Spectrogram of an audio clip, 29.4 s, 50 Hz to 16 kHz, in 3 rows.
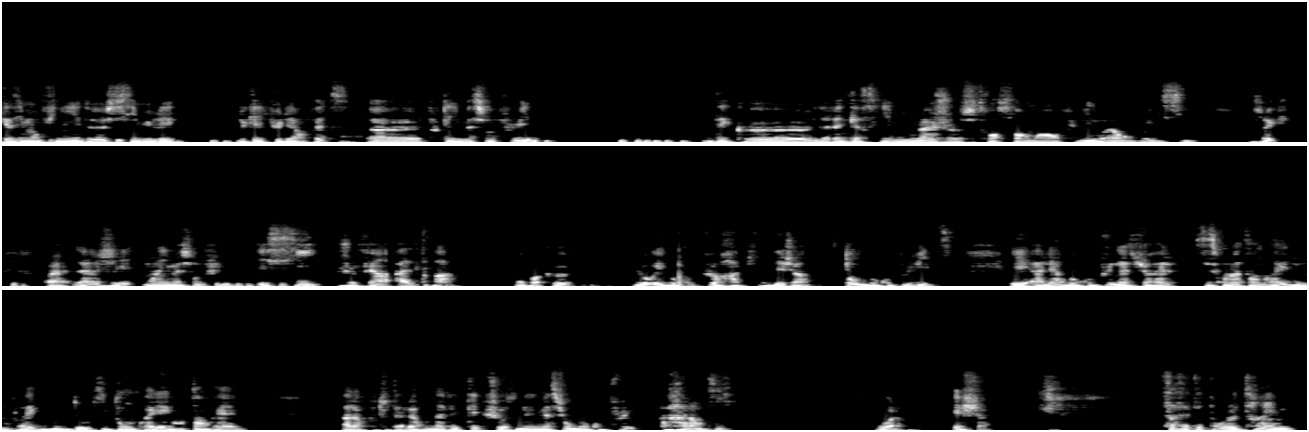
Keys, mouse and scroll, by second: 0.2 Left, 0.8 Left, 1.0 Right, 1.2 Right, 1.6 Right, 4.0 Right, 4.6 Right, 4.8 Right, 5.0 Right, 9.8-11.1 Left, 11.2 Left, 11.4 Left, 11.6 Left, 11.8 Left, 13.0 alt+a, 26.2 Escape.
